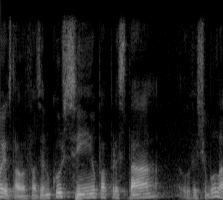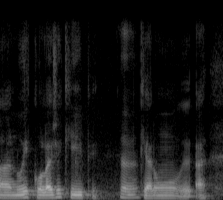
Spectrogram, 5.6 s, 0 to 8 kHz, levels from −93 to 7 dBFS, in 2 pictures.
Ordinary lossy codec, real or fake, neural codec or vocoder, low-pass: none; real; none; 7.2 kHz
